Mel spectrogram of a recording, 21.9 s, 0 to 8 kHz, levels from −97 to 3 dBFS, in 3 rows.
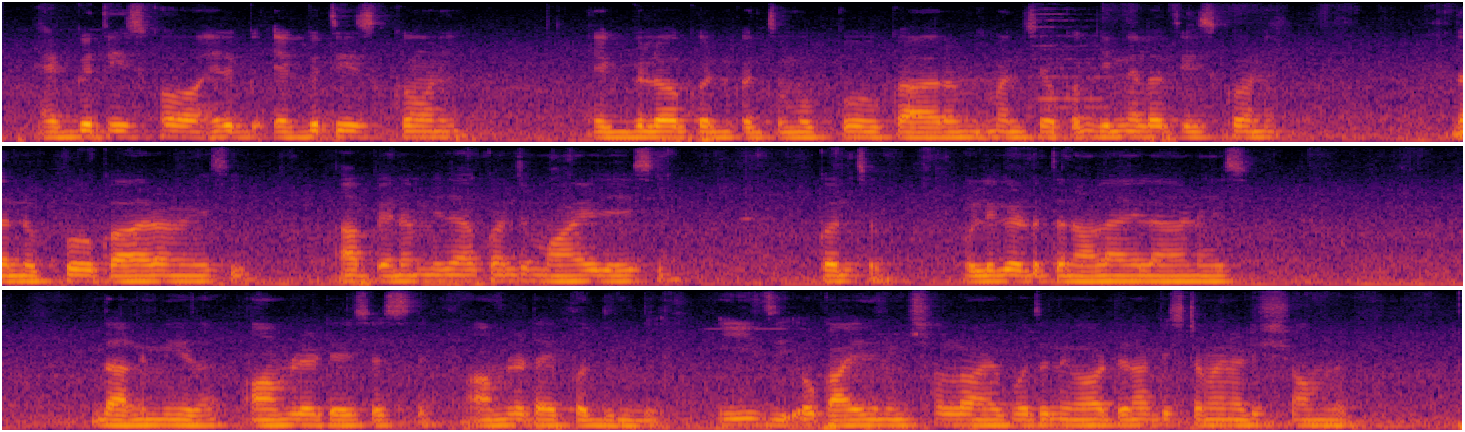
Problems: constant background noise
